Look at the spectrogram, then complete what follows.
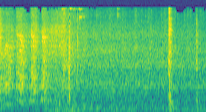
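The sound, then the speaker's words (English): A farm truck engine at Meadows Mirth Farm in Stratham, loaded with boxes of red and green lettuce, cranks over in a few quick, uneven bursts and then settles into a steady low rumble, with no one talking. “who's organizing them in the back of his farm's truck. For now, he's driving.”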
